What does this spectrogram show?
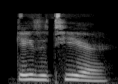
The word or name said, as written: gazetteer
